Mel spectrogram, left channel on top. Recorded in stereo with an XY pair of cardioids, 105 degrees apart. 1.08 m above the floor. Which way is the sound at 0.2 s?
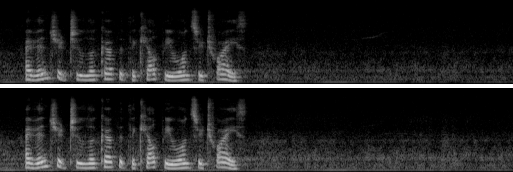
45° right.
